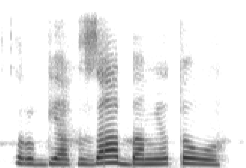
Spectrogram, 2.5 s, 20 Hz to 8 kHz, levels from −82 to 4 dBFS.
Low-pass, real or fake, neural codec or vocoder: 7.2 kHz; fake; autoencoder, 48 kHz, 32 numbers a frame, DAC-VAE, trained on Japanese speech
